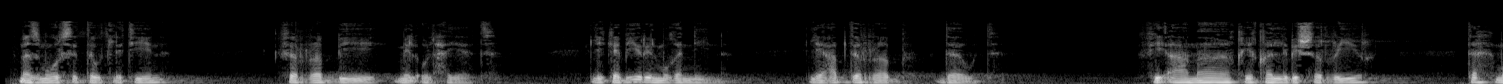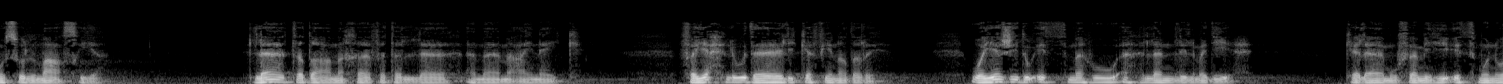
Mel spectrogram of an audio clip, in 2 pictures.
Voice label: Arabic Psalm Zaboor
